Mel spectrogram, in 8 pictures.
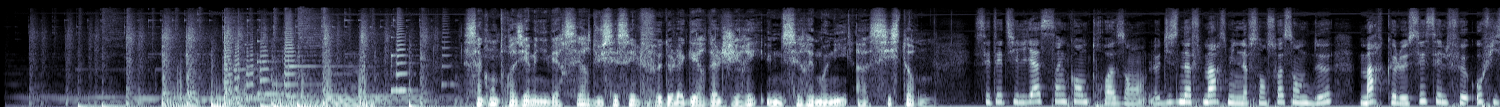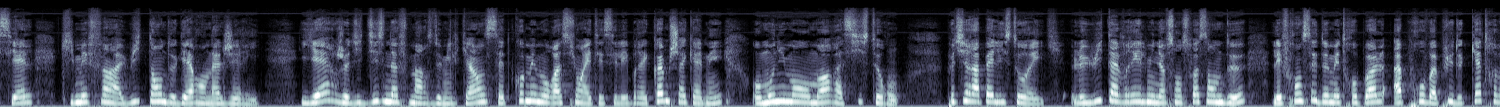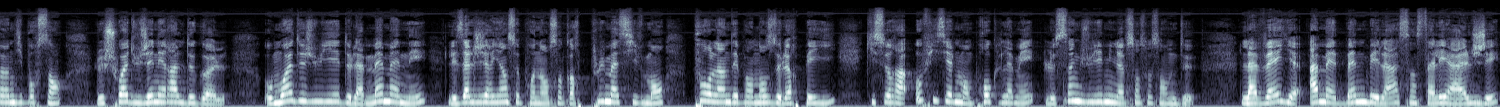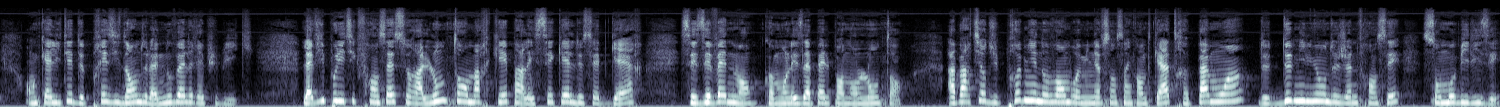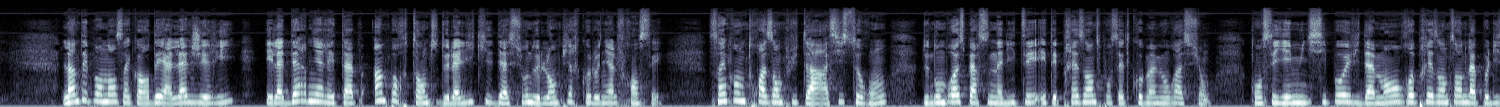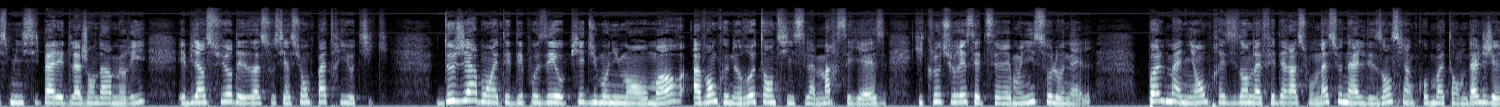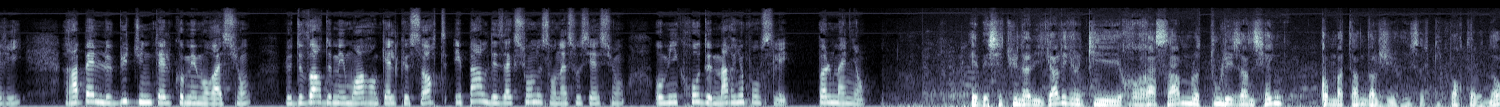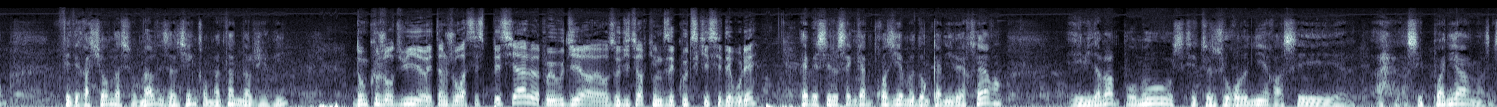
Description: Deux gerbes ont étés déposées au pied du Monuments aux Morts, avant que ne retentisse la Marseillaise qui clôturait cette cérémonie solennelle.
